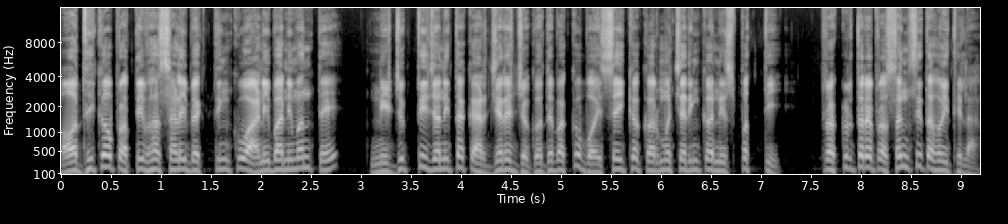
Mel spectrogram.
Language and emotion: Odia, happy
